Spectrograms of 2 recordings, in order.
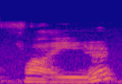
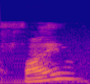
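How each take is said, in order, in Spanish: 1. La palabra se dice en dos sílabas. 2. La palabra se dice en una sílaba. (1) "con dos golpes de voz" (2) "con un solo golpe de voz"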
